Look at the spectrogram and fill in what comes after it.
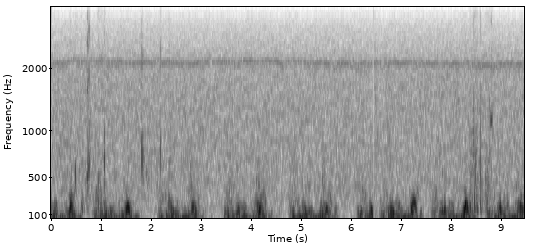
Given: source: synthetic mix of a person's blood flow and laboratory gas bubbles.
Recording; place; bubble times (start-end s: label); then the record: Doppler ultrasound of blood flow; precordium
0.45-0.53 s: bubbles
0.58-0.80 s: bubbles
0.90-1.10 s: bubbles
1.77-1.97 s: bubbles
2.15-2.21 s: bubbles
2.32-2.41 s: bubbles
8.34-8.84 s: bubbles
8.95-9.17 s: bubbles
From the record:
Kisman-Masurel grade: 222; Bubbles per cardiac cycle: several, 3 to 8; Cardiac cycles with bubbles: 10 to 50%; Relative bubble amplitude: moderate (0.250 to 0.450); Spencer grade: 2 (many but less than half of the cardiac periods contain bubble signals, singularly or in groups); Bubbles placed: only in the low amplitude regions of the cardiac cycle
